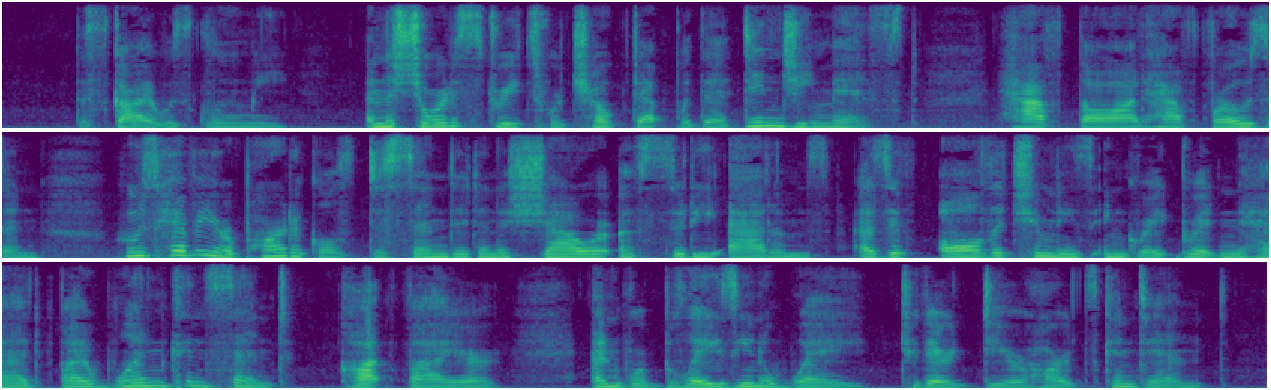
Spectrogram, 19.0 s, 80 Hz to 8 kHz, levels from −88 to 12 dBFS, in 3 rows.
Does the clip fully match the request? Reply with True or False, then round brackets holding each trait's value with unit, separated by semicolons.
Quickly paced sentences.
False (165 wpm)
